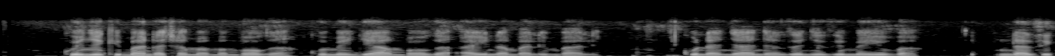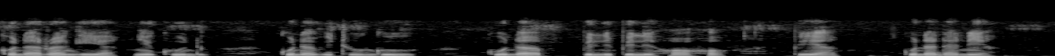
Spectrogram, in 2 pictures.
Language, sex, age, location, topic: Swahili, male, 25-35, Kisumu, finance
